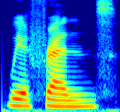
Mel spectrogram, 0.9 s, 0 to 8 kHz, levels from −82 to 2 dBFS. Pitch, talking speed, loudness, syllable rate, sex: 170 Hz, 200 wpm, -16 LUFS, 5.1 syllables/s, female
